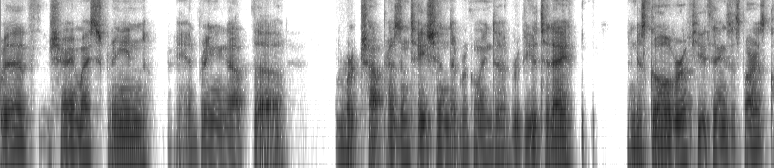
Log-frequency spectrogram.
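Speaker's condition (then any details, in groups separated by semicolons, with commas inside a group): No condition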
